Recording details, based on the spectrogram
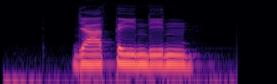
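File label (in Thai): "ยาตีนดิน" ภาษาโคราช; ยาเส้นที่ทำจากใบตรงช่วงโคนต้นยา หรือติดกับดิน รสชาติจะจืดชืดไม่เป็นที่นิยม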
